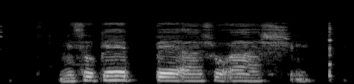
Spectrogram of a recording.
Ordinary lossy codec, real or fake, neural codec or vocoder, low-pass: MP3, 32 kbps; real; none; 7.2 kHz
